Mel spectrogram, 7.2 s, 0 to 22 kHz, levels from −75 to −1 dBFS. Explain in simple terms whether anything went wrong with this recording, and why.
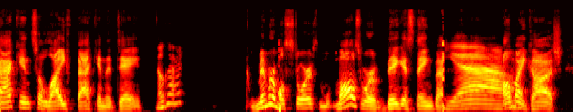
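Damaged data in a compressed stream: a few stretches of the compressed speech were corrupted, so the decoder misread them and had to resync. Each leaves a short glitch, at 0.54–0.58 s (before "back in the day"), 3.46–3.51 s (before "stores malls were a") and 5.50–5.55 s (after "were a biggest thing").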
